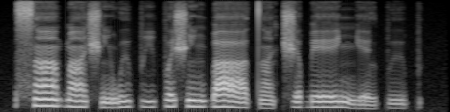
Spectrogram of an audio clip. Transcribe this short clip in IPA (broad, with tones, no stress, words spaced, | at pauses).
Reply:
sã˦ ɓã˧ʃĩ˨wɨ˧pi˧ pə˦ʃĩ˦ɡ͡baː˦˨tã˨ t͡ʃə˦ɓeː˦ ɲe˨lpɨ˧p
